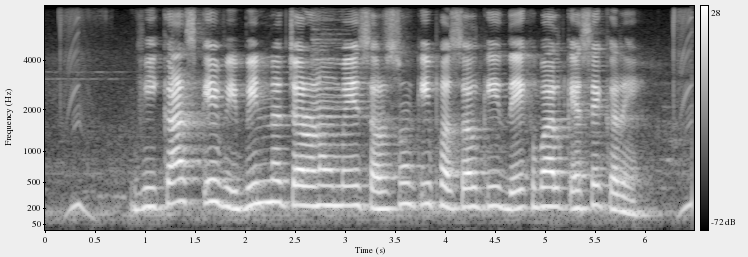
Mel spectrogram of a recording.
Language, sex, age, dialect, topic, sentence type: Hindi, female, 51-55, Marwari Dhudhari, agriculture, question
